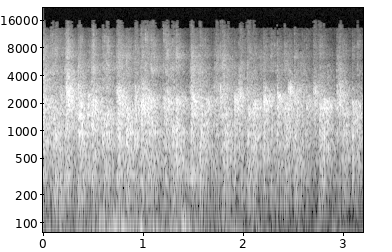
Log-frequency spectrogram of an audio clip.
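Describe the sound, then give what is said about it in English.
A crowd applauds to welcome speakers, including one with 15 years at federally qualified health clinics, with steady, dense clapping that holds at an even, fairly loud level for a few seconds, with no voices heard. “So let's give them a big round of applause and welcome.”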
